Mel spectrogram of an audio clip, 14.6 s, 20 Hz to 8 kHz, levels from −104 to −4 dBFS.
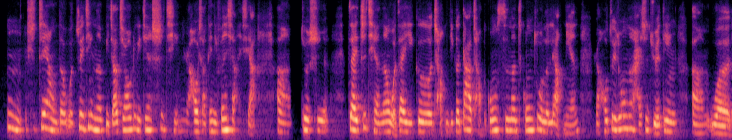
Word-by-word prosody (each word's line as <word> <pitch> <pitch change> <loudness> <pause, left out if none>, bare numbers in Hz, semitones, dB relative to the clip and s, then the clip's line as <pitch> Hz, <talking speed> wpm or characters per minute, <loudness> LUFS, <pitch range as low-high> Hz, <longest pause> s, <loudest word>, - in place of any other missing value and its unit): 嗯， 250 -5 -1
是 250 +2 -9
这 295 +4 +1
样 245 -7 0
的， 205 -1 0
我 200 - -5
最 290 +7 -1
近 275 0 -1
呢 240 -1 +5
比 240 +12 -4
较 200 - +2
焦 240 +4 0
虑 255 0 -1
一 230 - -2
件 245 +1 +2
事 245 +3 -4
情， 215 -3 -8
然 210 - -12
后 215 -1 +4
想 205 -2 -7
跟 210 +2 -3
你 200 - 0
分 235 +4 +7
享 240 -2 +2
一 225 - -25
下。 - - -9 0.4
呃， 195 -4 -5 0.2
就 240 -2 +5
是， 225 -2 -2 0.4
在 240 -4 +7
之 240 +5 -5
前 205 -7 -3
呢， 210 +1 +2
我 200 - +2
在 220 -2 +4
一 200 -1 +2
个 200 -1 +3
厂 195 - -6
一 400 - -6
个 215 - +2
大 235 +2 +1
厂 - - -9
的 - - -20
公 230 +2 +3
司 240 -1 +1
呢 230 0 +2
工 235 0 +3
作 245 -1 0
了 205 -2 +2
2 200 -1 -2
年， 180 +5 -11 0.3
然 190 - -9
后 220 +3 -2
最 240 +2 0
终 265 +2 0
呢， 270 0 -3
还 220 -7 -5
是 235 +6 -4
决 190 -7 +2
定， 200 +1 -1 0.3
呃， 180 -2 -5
我 170 -3 +4
225 Hz, 250 characters per minute, -25 LUFS, 200-245 Hz, 0.4 s, 分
